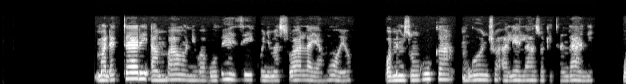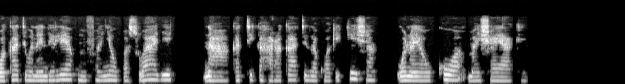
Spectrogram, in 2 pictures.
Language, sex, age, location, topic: Swahili, female, 36-49, Dar es Salaam, health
